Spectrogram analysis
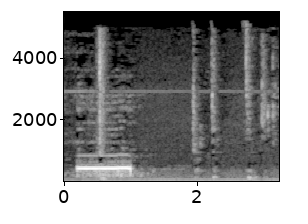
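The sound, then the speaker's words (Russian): A telephone line tone on a call placed to Moscow: one steady, loud, mid-pitched beep lasting just under a second, followed by faint, scattered clicks and noises. “Я вообще-то в Москву звоню.”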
